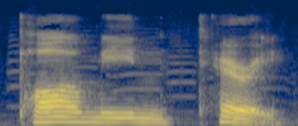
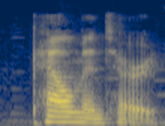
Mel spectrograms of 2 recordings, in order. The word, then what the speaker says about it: Palminteri: And although we want to get this guy's name right, because we keep butchering it. It's Chaz Palminteri. Palminteri. – Yeah. – Palminteri. – Sound it out.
